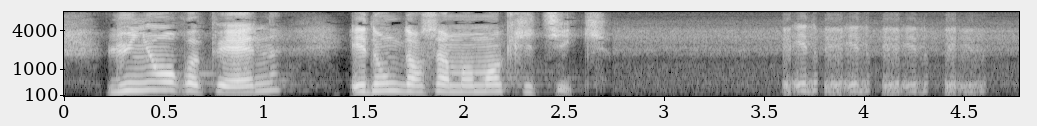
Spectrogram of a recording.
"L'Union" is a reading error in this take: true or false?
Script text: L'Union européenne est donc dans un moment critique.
false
